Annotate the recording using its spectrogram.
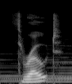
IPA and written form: θroʊt (Throat)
